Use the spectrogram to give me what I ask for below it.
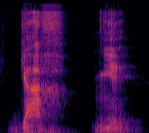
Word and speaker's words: Garnier: Garnier. Duas sílabas. Garnier. Mais uma vez. ER no final de uma palavra vai ter o som do E.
